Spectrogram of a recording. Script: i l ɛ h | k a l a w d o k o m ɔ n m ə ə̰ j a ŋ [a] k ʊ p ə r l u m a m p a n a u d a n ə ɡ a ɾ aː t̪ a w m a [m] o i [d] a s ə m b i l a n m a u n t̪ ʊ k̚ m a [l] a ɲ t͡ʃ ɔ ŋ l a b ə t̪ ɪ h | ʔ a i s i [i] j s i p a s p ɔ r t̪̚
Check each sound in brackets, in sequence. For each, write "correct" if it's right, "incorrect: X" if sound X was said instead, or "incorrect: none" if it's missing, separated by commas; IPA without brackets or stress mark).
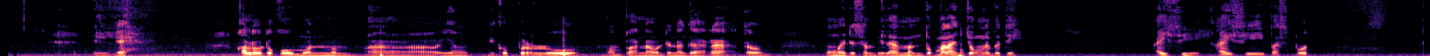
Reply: incorrect: i, incorrect: ŋ, correct, correct, incorrect: a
